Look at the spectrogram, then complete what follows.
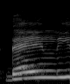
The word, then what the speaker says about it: Daly: Daily, Daly. Yeah, I get yeah. Daly a lot, but it's Daly, yes. Daily, without the I.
